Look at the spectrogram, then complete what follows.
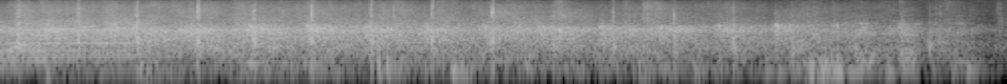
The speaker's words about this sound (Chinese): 掌声把一切的荣耀都归给我们的天父。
